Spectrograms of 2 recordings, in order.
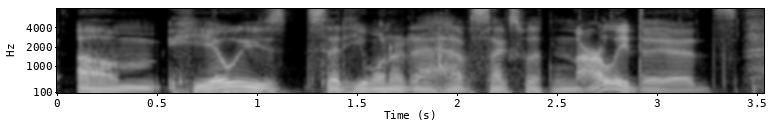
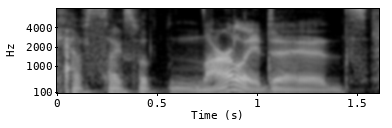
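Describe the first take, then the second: First: Said in the usual way. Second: A light, softer take on the friend's gushing voice; imitating his friend. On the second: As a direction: mimic him lightly, dreamy and low-key. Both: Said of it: "he always talked like this".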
